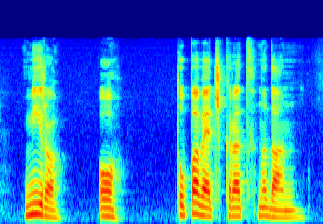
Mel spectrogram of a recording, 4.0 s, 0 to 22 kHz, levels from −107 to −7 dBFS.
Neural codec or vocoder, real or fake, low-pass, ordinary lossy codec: none; real; 10.8 kHz; none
